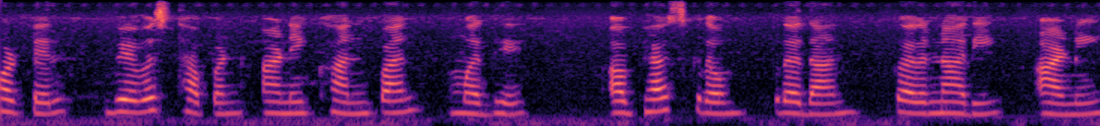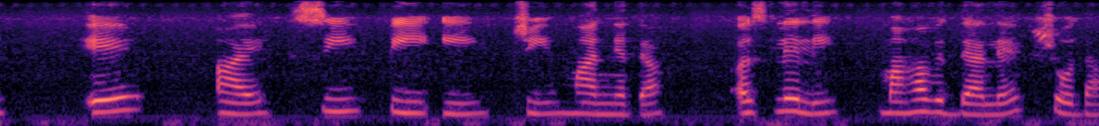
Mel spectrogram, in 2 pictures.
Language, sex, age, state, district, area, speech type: Marathi, female, 18-30, Maharashtra, Nagpur, urban, read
